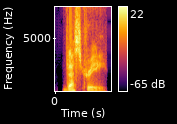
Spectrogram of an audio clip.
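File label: "vestry", American English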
